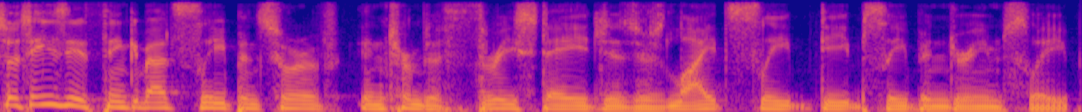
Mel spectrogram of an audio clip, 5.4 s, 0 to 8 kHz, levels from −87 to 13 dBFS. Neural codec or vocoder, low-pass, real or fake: none; 7.2 kHz; real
